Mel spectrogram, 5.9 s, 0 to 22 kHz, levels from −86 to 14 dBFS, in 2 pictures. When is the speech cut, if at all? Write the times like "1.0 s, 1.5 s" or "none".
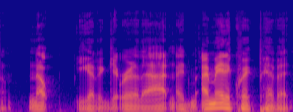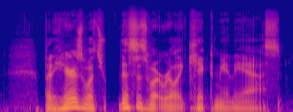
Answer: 1.7 s, 3.9 s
